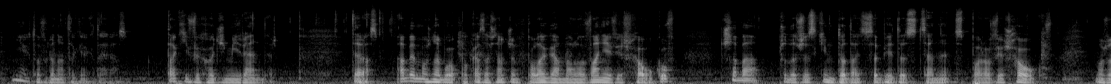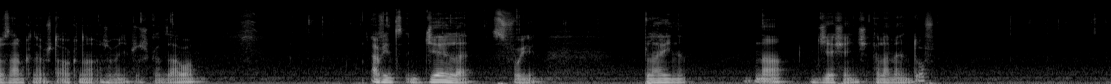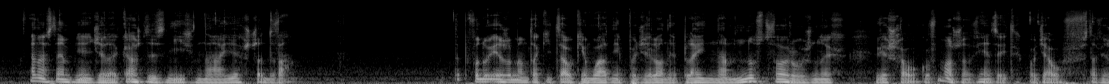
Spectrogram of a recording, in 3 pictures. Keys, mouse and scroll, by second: 12.8 click, 13.4-14.0 scroll up 1, 14.4 w, 16.2 t, 17.5 click, 21.2 Tab, 21.6 Tab, 22.1 w, 24.4 click, 25.6-26.1 scroll up 4, 27.0 middle click, 27.8 middle click, 28.4 middle click, 32.5 click, 33.0 click.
